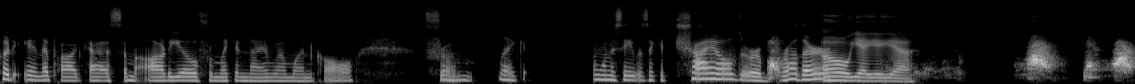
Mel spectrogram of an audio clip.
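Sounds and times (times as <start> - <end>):
speech: 0.0 - 9.3
dog barking: 10.2 - 11.3.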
